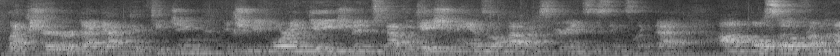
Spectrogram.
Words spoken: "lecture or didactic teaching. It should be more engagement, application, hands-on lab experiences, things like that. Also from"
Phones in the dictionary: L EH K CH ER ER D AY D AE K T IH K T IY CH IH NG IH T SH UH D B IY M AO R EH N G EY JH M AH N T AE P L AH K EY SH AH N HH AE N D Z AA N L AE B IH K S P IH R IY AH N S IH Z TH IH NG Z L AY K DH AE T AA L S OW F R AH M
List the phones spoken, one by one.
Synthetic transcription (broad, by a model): L EH K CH ER ER D AY D AE K T IH K T IY CH IH NG IH T SH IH D B IY M AO R EH N G EY JH M AH N T AE P L AH K EY SH AH N HH AE N D Z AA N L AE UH IH K S P IH R IY AH N S IH Z TH IH NG Z L AY K DH AE T AA L S OW F R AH M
